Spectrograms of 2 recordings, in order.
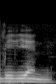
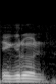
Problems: constant background noise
